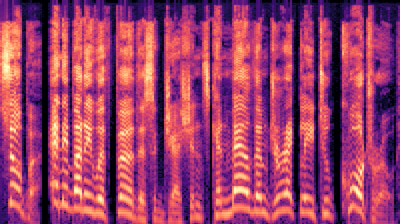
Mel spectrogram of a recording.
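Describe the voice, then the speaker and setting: A theatrical goat-man shopkeeper, hawking treasures with grand, swooping patter that leaps high and drops to a mutter. His voice rings bright and sharp, recorded close and dry in a studio booth with no room sound. Sly and showy, he undercuts himself with deadpan asides. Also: brisk, no room sound, heavily acted. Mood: sarcastic. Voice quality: wildly swinging pitch, booming then muttering. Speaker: shopkeeper character. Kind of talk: video game voice lines. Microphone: dry studio mic.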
